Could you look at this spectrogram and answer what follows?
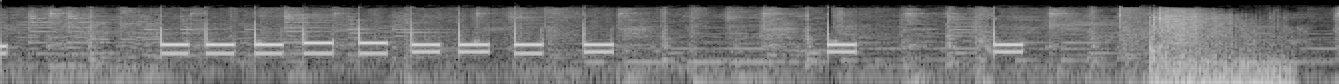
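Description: A phone keypad dials a rapid string of about a dozen clear DTMF tones in a steady rhythm, a few spaced apart, before a loud burst of noise cuts in at the end.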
